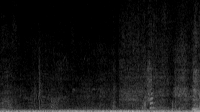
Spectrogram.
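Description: Steady low rumble, with a brief voice sound about three seconds in.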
